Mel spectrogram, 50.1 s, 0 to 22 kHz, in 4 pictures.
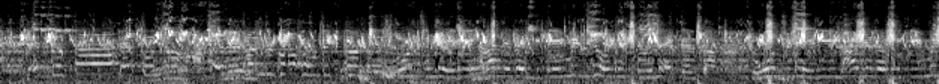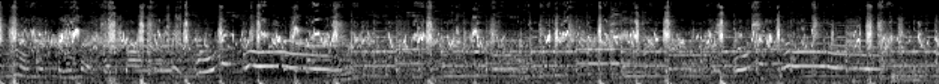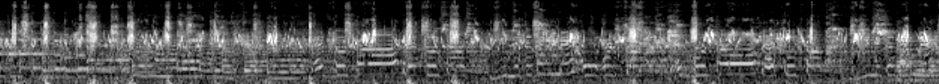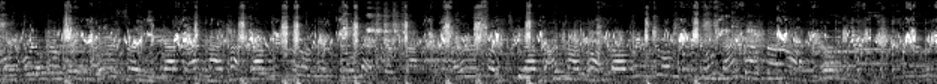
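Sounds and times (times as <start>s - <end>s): budgerigars chirping: 0.0s - 50.0s
background music held notes: 14.4s - 41.5s.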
